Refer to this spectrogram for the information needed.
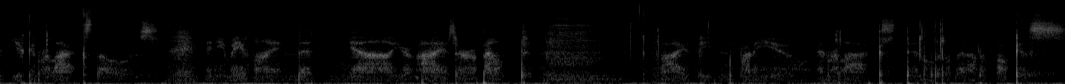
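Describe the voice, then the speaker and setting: A man whispering calmly at a fairly slow pace. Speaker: ASMR artist. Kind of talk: ASMR meditation tutorial. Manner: whispered; slow, soft-spoken, calm.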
